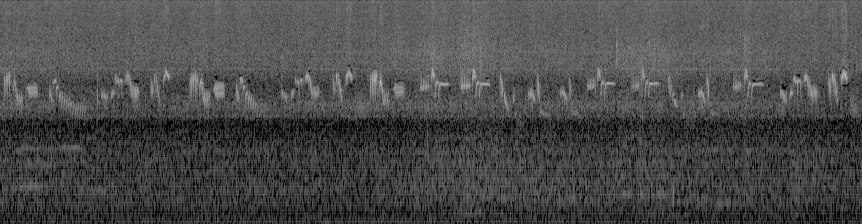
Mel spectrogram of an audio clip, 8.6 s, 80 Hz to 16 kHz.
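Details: Eurasian skylark singing over poppy fields in Cornwall in June 2014: a continuous, rapid stream of high chirping and trilled notes with no breaks, over a low steady rumble in the background.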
